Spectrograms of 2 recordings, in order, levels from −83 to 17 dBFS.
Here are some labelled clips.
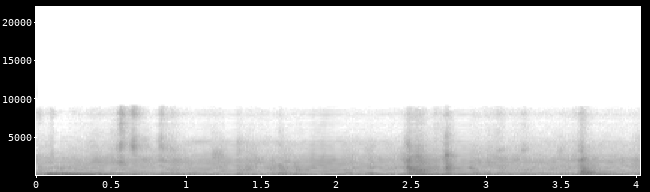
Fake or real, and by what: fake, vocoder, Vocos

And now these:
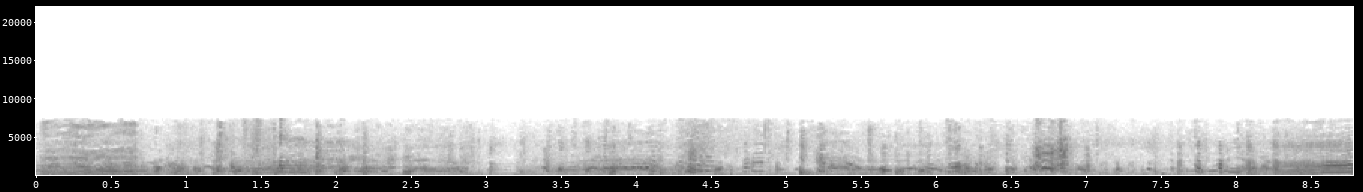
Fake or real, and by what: real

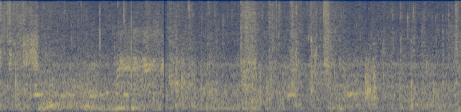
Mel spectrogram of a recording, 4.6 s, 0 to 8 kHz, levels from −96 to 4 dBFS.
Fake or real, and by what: real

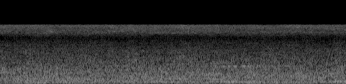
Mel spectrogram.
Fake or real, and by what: fake, codec, DAC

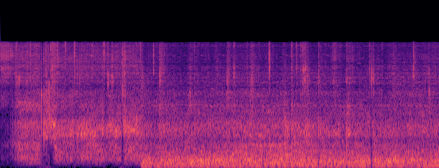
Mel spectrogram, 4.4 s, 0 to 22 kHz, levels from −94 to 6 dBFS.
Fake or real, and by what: fake, codec, SNAC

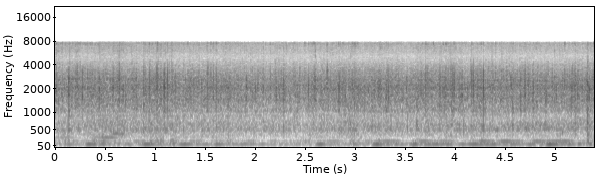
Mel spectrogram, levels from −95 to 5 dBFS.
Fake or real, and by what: real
